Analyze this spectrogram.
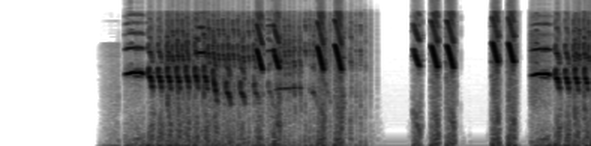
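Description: Birds chirping as a cartoon sound effect: a dense run of quick, whistled chirps, many sliding down in pitch, starting after about a second of silence and broken twice by brief dead-silent gaps near the middle.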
